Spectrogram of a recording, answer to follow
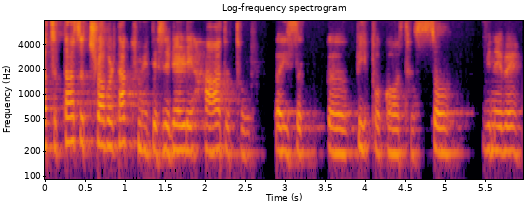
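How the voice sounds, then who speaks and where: A woman with a strong Korean accent speaks at a medium pitch and a fairly slow pace. Her tone is dark, mellow and somewhat breathy, with monotone, flat intonation. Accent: strong Korean accent, non-native English. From North Korea. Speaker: North Korean defector. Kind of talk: interview answer.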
